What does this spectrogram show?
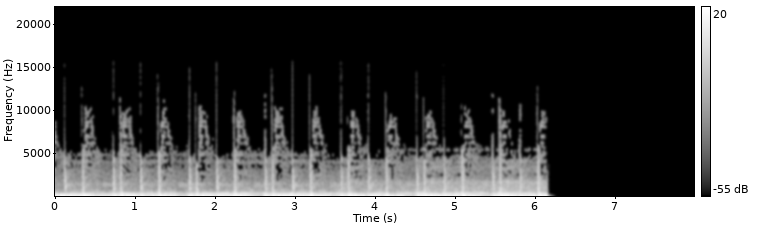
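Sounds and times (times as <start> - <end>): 
dub guitar: 0.0 - 6.2.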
